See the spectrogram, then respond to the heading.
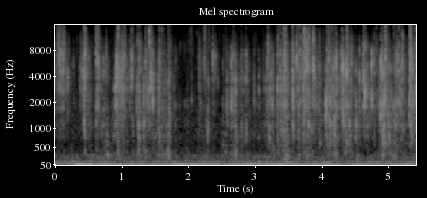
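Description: A small clear plastic zip bag labelled A/B, full of metal screws and bolts, is held in the fingertips and crinkled and shaken in front of a black metal desk frame. Dense, bright crinkling of the plastic mixes with quick clicks and rattles of the screws shifting inside, over a steady low hum. The sound stays busy and fairly even throughout, with brief sharp peaks.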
